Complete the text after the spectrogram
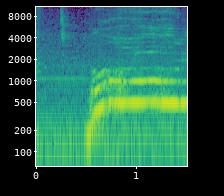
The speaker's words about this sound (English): That is not an orgasm. That is a cat.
